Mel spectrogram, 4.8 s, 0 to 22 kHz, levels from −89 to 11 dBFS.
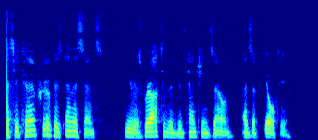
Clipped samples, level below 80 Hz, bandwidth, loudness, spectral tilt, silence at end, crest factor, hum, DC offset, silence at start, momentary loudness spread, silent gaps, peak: under 0.1%; -74 dBFS; 16.5 kHz; -37 LUFS; -7.5 dB/octave; 0.45 s; 20 dB; none; under 0.1%; 0.1 s; 12 LU; none; -16 dBFS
